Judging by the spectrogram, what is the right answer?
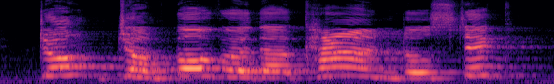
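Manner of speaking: loud, high lion voice. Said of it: "both my lion voice and my mouse voice".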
